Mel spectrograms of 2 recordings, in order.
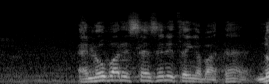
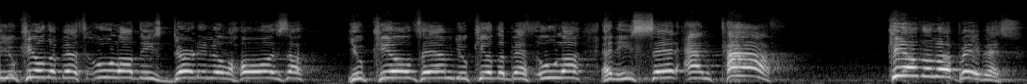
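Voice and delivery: loud, high preaching shout; thundering divine command; 9 semitones higher, 8 dB louder than usual. Acted. Preacher voicing God's order to kill, thundering.

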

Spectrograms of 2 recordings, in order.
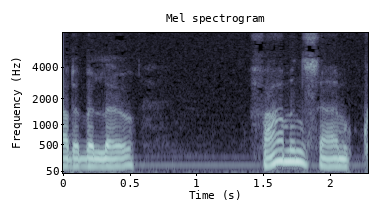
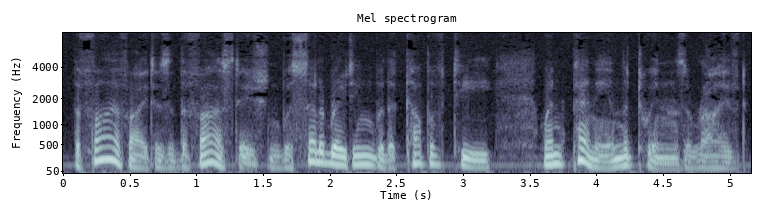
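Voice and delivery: plain reading voice

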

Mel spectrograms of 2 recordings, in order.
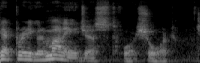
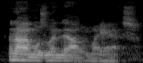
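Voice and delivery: ordinary delivery, nothing marked

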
